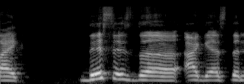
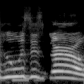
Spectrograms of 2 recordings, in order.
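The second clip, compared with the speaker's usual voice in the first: high, skeptical mock question; suspicious classmates; 8 semitones higher, 4 dB louder than usual. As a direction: imitate the wary kids sizing up the new girl. Classmates eyeing the new girl.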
